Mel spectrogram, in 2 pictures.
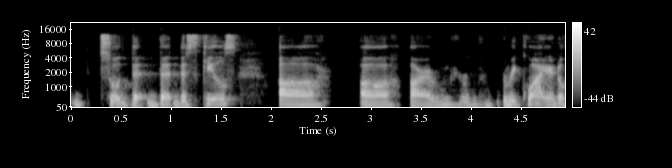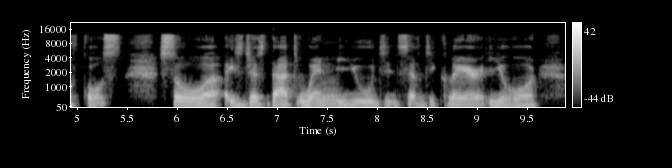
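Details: Bilingual adult woman who stutters, speaking in a real conference presentation, consistent with stuttering.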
